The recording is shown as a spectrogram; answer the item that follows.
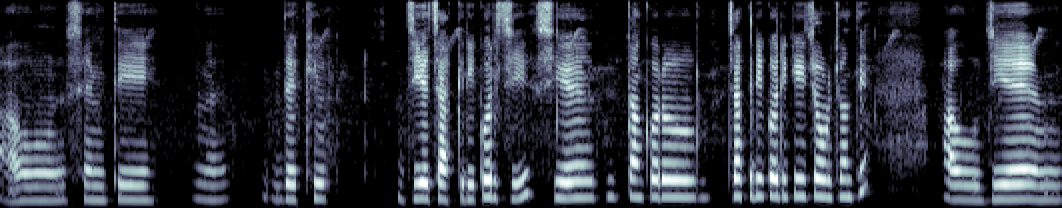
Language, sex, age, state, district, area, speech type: Odia, female, 45-60, Odisha, Mayurbhanj, rural, spontaneous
